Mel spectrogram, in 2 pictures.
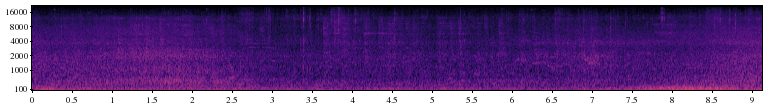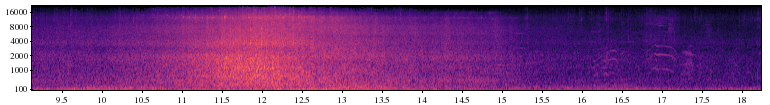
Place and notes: *Binaural recording* Amusement park, waves, seagulls, a roller coaster run with no passengers, distant boat motoring out into the bay, chatters.
CA-14 omnis > DR100 MK2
